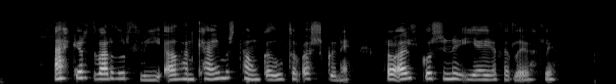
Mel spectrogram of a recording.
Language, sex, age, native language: Icelandic, female, 20-29, Icelandic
